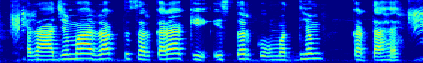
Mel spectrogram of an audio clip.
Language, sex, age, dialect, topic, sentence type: Hindi, female, 18-24, Kanauji Braj Bhasha, agriculture, statement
